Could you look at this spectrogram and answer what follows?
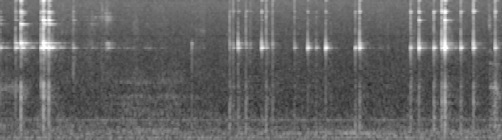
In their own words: This is like a little potion measuring glass jar.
